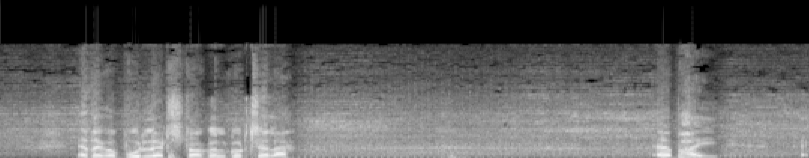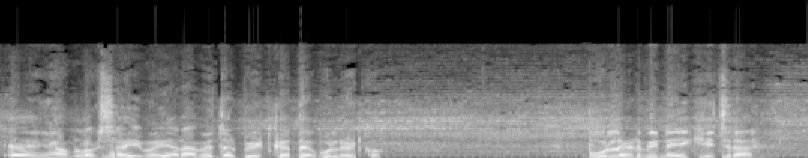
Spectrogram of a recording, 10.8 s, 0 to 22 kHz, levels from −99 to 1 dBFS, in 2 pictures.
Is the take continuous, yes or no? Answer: yes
